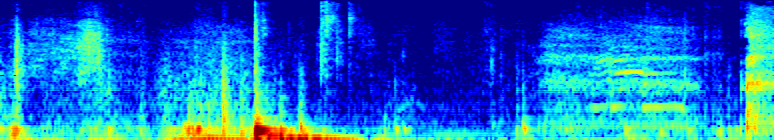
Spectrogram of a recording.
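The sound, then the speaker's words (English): A big gray cat lets out a loud, drawn-out meow right up close to the microphone, rising in a harmonic wail around the middle, with a few softer rustles and faint sounds before and after. “Okay, the point is not the cat screaming into the microphone.”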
